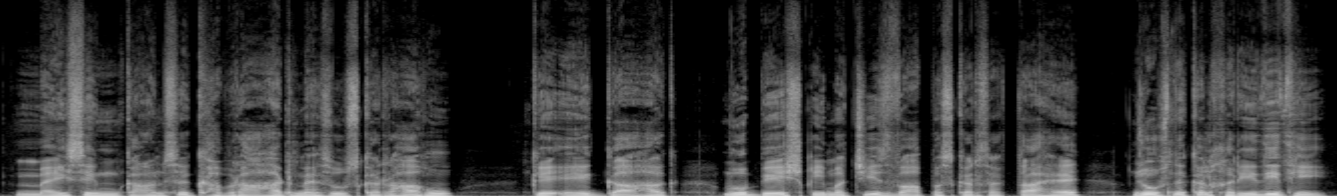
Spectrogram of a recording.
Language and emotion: Urdu, fearful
